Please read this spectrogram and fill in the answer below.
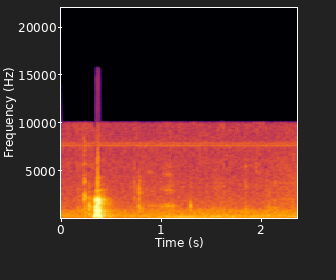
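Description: A puppy gives one short bark, falling in pitch, about a third of a second in.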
